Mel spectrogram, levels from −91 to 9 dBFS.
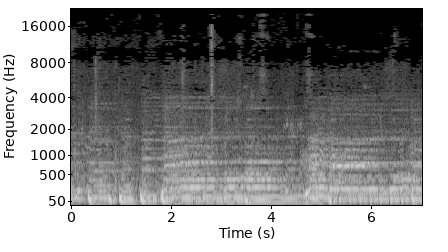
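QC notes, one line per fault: Throughout, WMA compression: the audio rings and smears, with a washy hiss that swells and fades with the signal. This is likely a transform codec at a low bitrate, around 48 kbps, spreading quantisation noise across long blocks. Content extends to about 20.1 kHz.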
